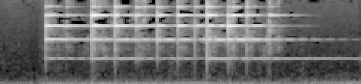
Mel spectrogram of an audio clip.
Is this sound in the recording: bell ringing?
yes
